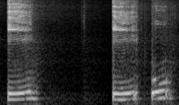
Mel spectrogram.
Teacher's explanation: जिन स्वरों के उच्चारण में मुख द्वार लगभग बंद रहता है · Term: संवृत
